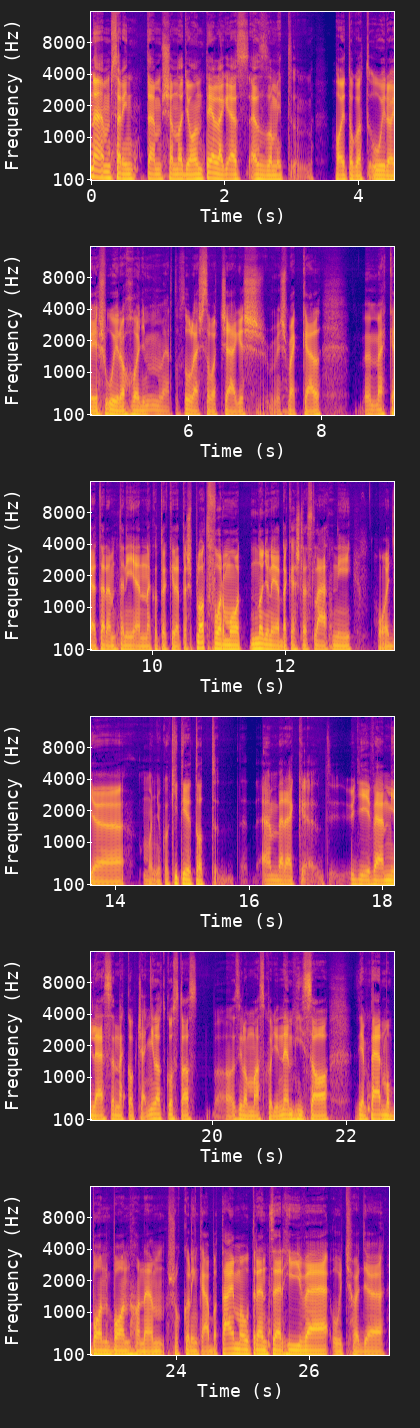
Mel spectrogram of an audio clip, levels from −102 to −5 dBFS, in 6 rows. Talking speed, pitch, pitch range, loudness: 140 wpm, 95 Hz, 90-100 Hz, -18 LUFS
